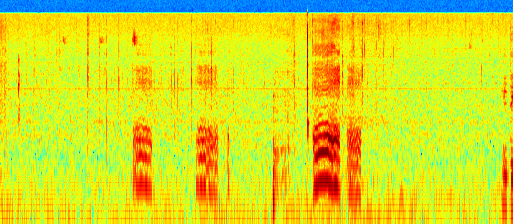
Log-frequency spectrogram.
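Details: Squirrel stealing seed from a bird feeder on a front porch, making little noises: a few short whiny harmonic calls roughly a second apart, a longer wavering one in the middle, with quiet background between.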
